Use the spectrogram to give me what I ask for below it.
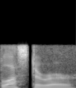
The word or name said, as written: blusterer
